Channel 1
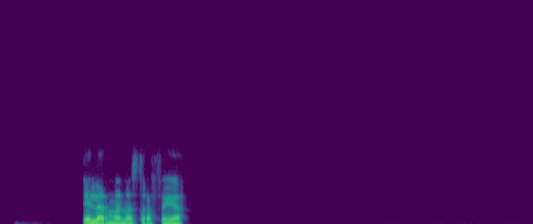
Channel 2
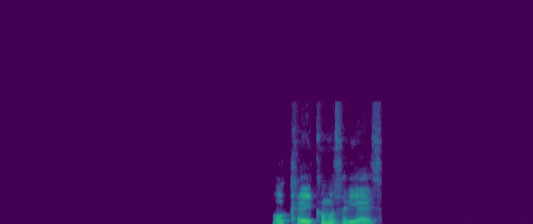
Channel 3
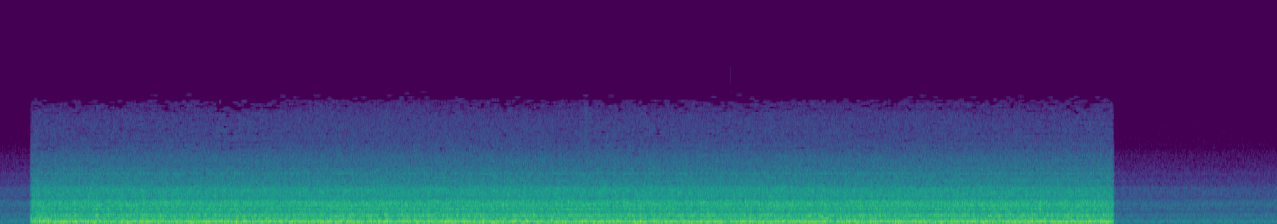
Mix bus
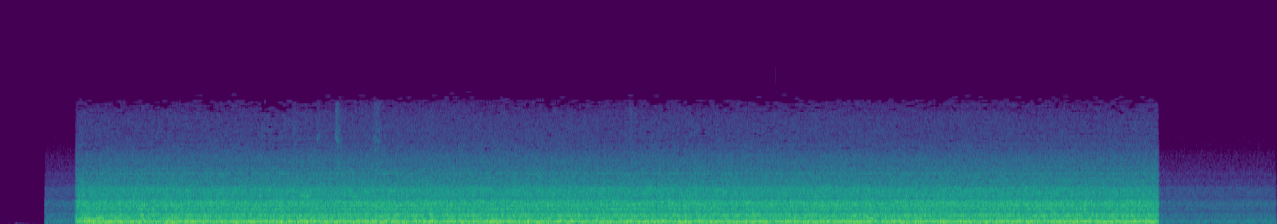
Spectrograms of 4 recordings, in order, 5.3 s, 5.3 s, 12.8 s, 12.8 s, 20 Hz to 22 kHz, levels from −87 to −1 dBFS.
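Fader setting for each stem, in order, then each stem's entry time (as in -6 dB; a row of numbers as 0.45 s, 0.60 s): -6.5 dB, +1.5 dB, -0.5 dB; 0.00 s, 0.00 s, 0.45 s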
